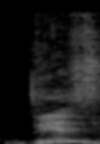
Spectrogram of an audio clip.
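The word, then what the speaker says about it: vingt: की ठीक है तो ये हो जाता है वा वी आई एन जी टी वा इट्स 20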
